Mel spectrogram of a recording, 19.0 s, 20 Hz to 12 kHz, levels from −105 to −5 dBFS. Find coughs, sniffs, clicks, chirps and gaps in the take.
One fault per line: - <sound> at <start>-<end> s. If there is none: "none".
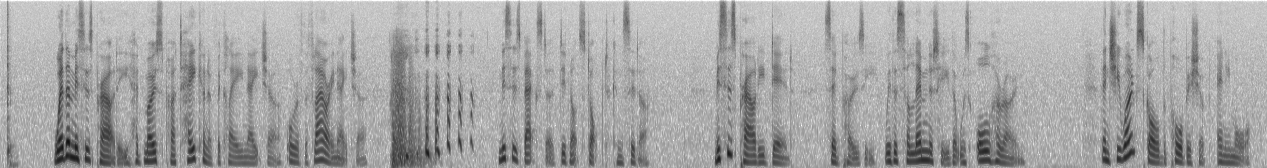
- thud at 0.1-0.3 s
- laugh at 5.8-7.1 s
